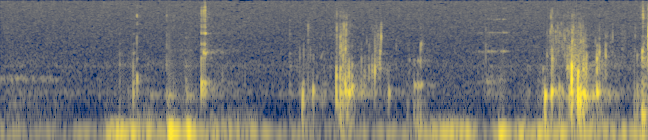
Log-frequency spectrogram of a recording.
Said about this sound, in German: Ich muss mal kurz einen Schluck trinken.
